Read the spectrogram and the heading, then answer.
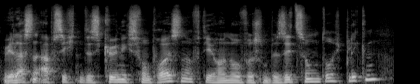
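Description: An actor playing a scheming, corrupt court minister in a radio play, with a sly, insinuating manner. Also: male voice, fairly low pitch, very animated, quick pace, slightly rough.

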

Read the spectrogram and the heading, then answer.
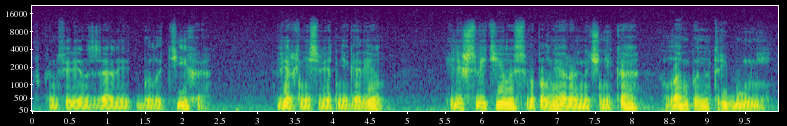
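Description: Narrator for radio drama: calm storyteller, very low, dark, mellow voice, literary delivery. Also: male voice, measured pace. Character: calm storyteller setting the scene. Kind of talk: literary scripted narration, 1970s Soviet radio play.

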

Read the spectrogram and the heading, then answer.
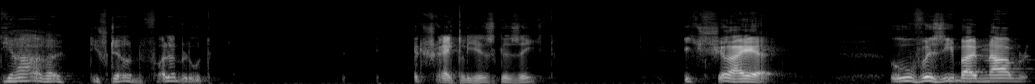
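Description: Gravelly, anguished husband in radio drama. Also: male voice, medium pitch, sharp tone, heavily acted. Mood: agitated, grief-stricken. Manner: halting, anguished, dropping into breathy near-whispers. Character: distraught, hard-drinking husband questioned over his wife's murder. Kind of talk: German radio drama acting.

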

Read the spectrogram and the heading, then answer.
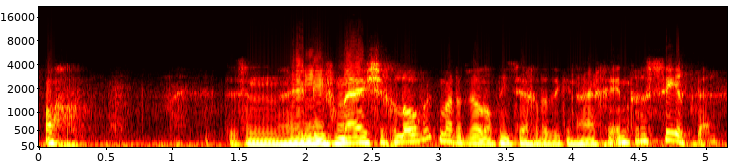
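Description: A man playing a curt, haughty gentleman. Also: mid-range voice, expressive, brisk, lightly acted. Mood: dismissive, evasive. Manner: curt, dismissive. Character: curt, haughty, evasive gentleman under questioning. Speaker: actor in a radio play. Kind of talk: Dutch radio drama acting. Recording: dull, faintly noisy old radio recording.

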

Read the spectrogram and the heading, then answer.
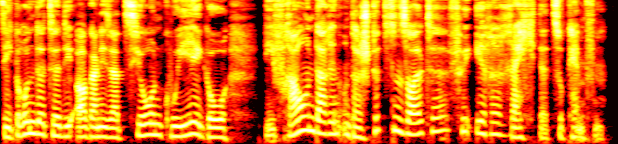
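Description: Slightly husky, low-voiced woman narrator. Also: moderate pace, darkish tone. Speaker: audiobook narrator. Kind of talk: scripted storybook narration.

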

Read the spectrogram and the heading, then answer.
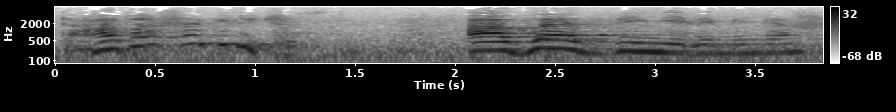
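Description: An old, distant theatre recording with a dull, echoing sound. An actress plays a domineering, shrewd duchess in a stage comedy. Her delivery is imperious and emphatic, with very mobile pitch. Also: sing-song, moderate pace, a little hiss or hum, lightly acted. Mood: smooth, courtly. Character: domineering, shrewd duchess at an English royal court.

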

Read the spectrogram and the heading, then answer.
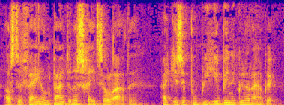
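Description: A man acting an earthy, talkative, hot-tempered working man in a radio play, crude and emphatic, with a husky voice. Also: medium pitch, expressive, quick pace, dark tone, heavily acted. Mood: wry storytelling.

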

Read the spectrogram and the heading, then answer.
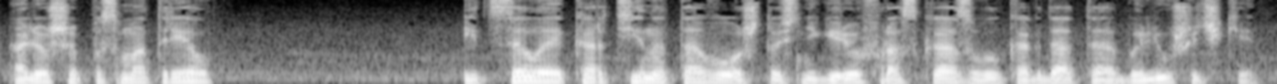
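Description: A man's voice: medium pitch, normal speed, slight background noise. A man reading scripted literary narration for an audio drama.

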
